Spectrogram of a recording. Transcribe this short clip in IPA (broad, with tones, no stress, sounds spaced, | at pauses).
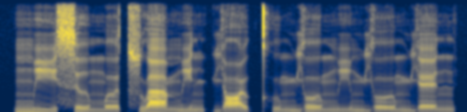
m i˥˨ s ɹ̩˥˨ m ɤ˨˦ t͡s w ä˥˨ m i˥˨ n p j ɑ˨˦ ʊ̯ kʰ u˧ m j o˥˨ ʊ̯ m i˨˦ m j o˨˦ ʊ̯ m j ɛ˦ n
